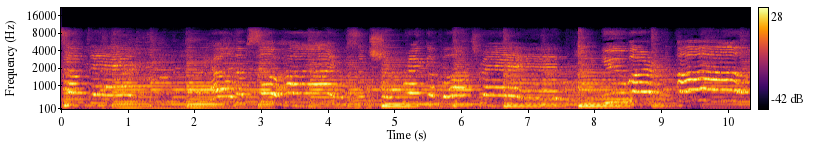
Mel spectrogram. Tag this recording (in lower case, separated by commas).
music, strum, acoustic guitar, plucked string instrument, musical instrument, guitar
